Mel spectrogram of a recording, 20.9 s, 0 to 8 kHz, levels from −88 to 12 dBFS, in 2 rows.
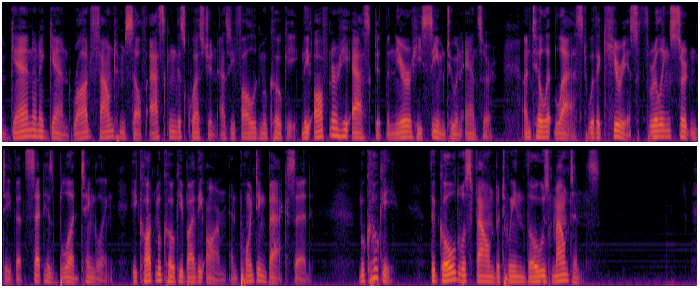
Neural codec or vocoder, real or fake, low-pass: none; real; 7.2 kHz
